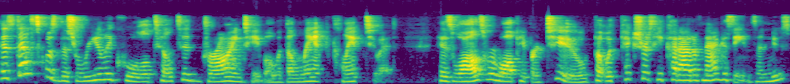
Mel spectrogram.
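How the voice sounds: Lively intonation in a natural reading voice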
